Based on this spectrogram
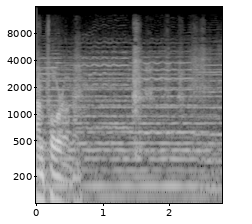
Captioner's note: sobs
